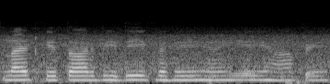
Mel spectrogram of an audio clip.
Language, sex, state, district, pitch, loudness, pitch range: Hindi, female, Haryana, Jhajjar, 200 Hz, -18 LUFS, 195-200 Hz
